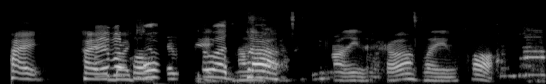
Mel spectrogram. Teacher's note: خا بھی حلق سے آتا ہے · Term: حروف حلقے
